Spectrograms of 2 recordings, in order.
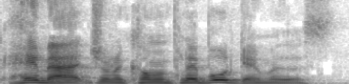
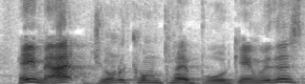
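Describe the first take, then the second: First: It is said in a flat, relaxed everyday tone. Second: It is said in a lively, energetic, engaged tone.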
